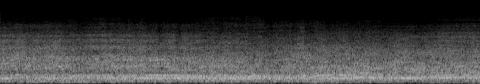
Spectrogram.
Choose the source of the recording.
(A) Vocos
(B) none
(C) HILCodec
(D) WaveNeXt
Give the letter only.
B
